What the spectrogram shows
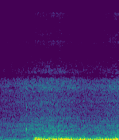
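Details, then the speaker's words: Whirlpool Duet dryer after idler pulley reinstalled, drum turned by hand, not yet reassembled; soft low rumble with no squeal or chirp, normal quiet drum rotation after fixing loud squeak. "no squeak and of course this thing has not been placed um all back together yet so that's what it's supposed to look like that's what it's supposed to sound like no squeak"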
